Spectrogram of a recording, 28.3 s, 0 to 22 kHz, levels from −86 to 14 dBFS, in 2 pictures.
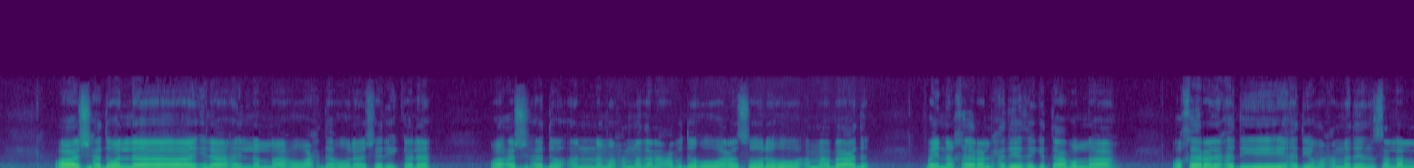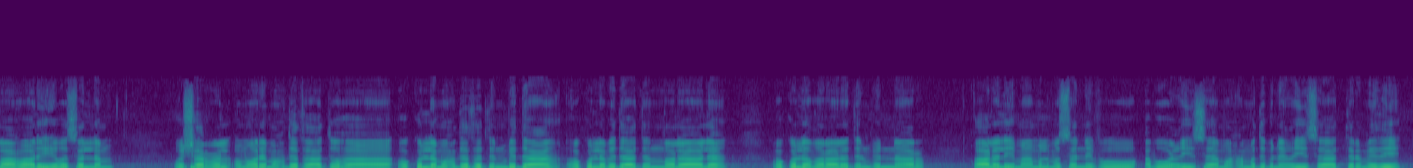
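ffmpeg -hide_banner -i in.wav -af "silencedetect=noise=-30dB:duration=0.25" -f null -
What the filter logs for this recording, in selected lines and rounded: silence_start: 0.00
silence_end: 0.56 | silence_duration: 0.56
silence_start: 4.28
silence_end: 4.92 | silence_duration: 0.63
silence_start: 8.68
silence_end: 9.28 | silence_duration: 0.60
silence_start: 11.13
silence_end: 11.74 | silence_duration: 0.61
silence_start: 15.24
silence_end: 15.91 | silence_duration: 0.66
silence_start: 21.38
silence_end: 21.88 | silence_duration: 0.50
silence_start: 23.37
silence_end: 23.89 | silence_duration: 0.52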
